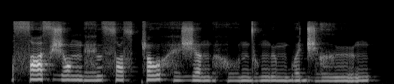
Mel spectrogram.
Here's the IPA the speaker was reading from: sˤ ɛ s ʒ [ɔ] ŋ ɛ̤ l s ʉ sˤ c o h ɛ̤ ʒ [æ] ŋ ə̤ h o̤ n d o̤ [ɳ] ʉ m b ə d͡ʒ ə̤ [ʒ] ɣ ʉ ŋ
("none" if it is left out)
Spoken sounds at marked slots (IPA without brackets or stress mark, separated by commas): ɔ, ɜ, ŋ, none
